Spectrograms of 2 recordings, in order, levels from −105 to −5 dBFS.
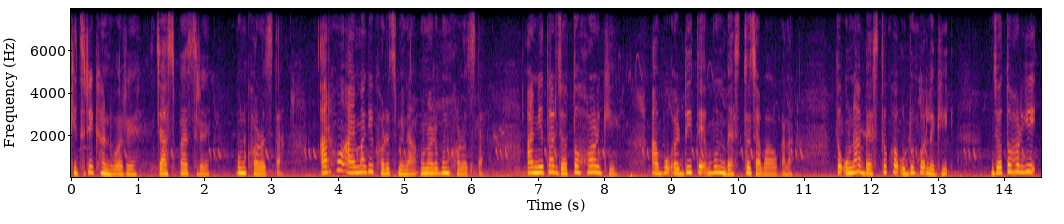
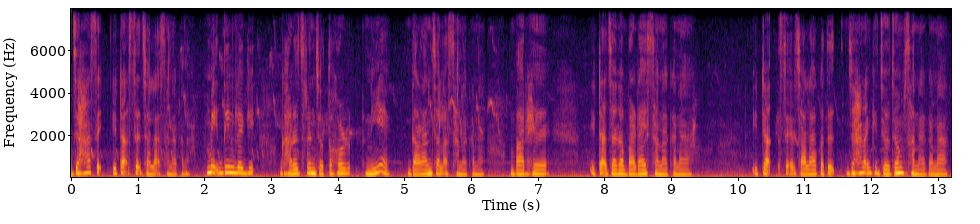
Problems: none marked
